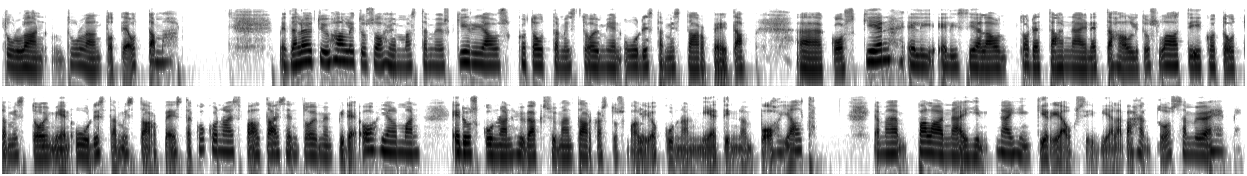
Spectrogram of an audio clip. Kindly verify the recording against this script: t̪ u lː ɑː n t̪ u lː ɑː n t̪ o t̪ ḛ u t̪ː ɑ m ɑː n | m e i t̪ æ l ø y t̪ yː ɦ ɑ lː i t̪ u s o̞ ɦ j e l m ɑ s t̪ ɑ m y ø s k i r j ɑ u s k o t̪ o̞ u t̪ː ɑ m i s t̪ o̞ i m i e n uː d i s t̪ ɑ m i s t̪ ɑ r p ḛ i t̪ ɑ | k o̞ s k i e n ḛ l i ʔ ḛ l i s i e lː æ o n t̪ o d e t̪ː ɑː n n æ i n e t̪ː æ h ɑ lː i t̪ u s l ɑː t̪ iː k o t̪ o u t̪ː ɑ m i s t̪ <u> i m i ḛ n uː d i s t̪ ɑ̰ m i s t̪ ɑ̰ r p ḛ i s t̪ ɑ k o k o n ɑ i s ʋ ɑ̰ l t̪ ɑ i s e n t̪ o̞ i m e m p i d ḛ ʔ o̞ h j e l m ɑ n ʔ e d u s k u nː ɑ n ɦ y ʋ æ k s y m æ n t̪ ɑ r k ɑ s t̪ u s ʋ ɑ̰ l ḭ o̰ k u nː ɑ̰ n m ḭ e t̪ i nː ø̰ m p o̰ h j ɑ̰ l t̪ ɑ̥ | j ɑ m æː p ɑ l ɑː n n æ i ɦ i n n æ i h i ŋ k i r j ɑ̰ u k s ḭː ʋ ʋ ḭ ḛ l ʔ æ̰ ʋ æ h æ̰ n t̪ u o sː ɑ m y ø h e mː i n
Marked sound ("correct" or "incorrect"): incorrect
